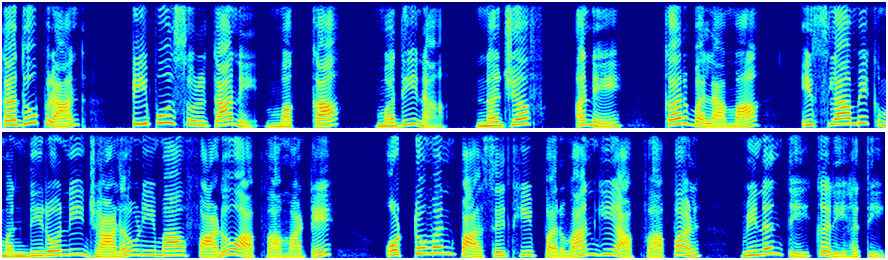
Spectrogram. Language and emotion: Gujarati, neutral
